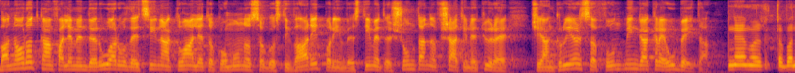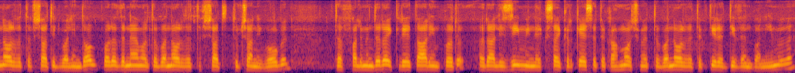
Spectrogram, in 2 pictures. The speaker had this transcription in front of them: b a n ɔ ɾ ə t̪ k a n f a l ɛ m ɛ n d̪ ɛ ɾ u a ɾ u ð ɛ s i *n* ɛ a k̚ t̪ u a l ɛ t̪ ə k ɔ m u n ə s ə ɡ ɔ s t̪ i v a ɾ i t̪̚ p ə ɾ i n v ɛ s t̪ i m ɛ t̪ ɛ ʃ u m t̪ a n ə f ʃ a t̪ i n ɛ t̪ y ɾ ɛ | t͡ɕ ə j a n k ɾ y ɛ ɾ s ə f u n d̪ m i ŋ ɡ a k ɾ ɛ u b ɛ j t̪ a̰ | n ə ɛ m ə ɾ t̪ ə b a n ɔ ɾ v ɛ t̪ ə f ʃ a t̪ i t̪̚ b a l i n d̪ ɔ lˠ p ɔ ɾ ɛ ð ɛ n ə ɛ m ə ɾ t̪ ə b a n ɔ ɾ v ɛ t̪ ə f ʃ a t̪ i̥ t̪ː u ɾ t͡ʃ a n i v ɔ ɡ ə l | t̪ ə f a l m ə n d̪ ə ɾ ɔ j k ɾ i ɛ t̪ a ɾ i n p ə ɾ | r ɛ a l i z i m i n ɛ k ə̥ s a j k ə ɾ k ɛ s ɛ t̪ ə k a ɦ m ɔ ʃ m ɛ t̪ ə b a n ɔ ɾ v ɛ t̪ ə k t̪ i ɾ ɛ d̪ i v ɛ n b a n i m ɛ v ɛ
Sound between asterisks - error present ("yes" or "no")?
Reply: no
